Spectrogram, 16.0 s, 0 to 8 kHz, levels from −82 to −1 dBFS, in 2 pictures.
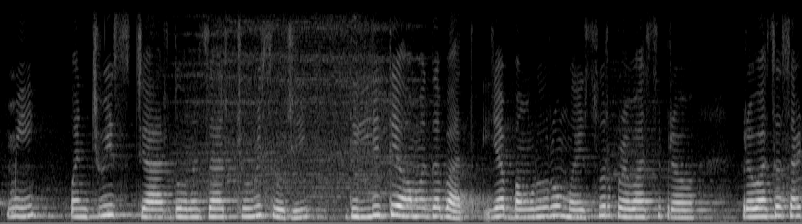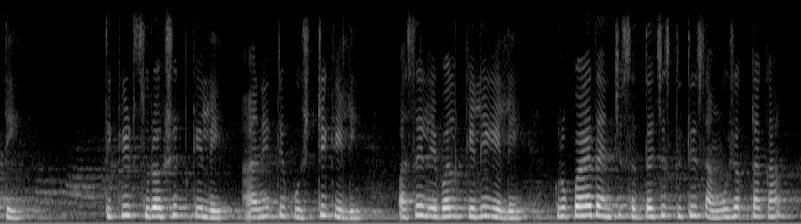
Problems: constant background noise, background conversations at intervals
